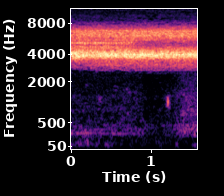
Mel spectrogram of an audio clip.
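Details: In green jungle along the Rudranath trek in the Uttarakhand Himalaya, a dense chorus of crickets makes a continuous, shrill, high-pitched ringing, with one soft, short bird note beneath it.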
